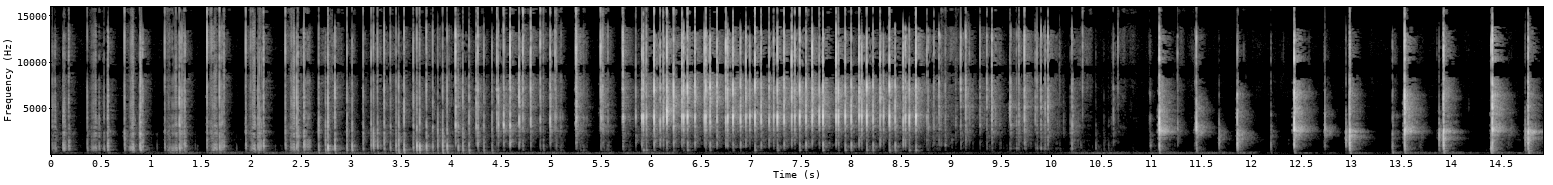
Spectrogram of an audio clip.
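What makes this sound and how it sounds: Long acrylic nails tap and scratch a full-looking yellow plastic squeeze tube of hand cream with a black plastic cap. Quick, dry, bright clicks come in dense runs, then a stretch of hissy scratching, and finally slower, sharper taps spaced apart. Each tap dies away almost instantly.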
